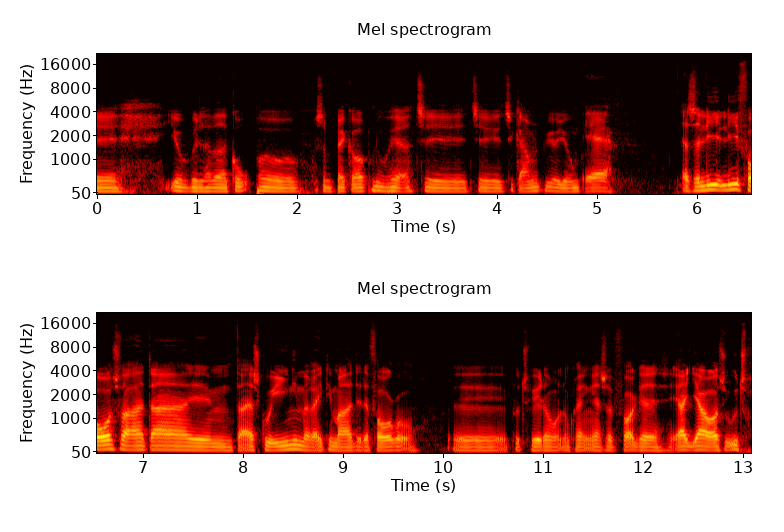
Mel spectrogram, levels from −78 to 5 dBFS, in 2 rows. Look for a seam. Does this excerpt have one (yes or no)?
yes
